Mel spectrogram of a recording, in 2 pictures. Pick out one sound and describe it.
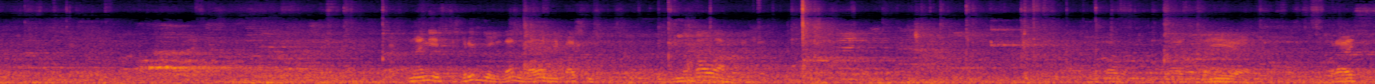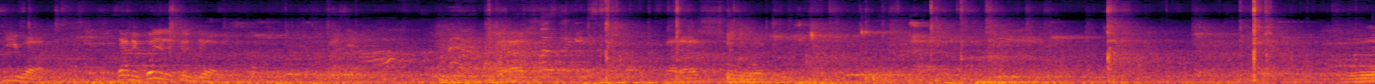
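Several young men and women talk and call out across a large echoing hall.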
